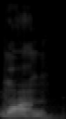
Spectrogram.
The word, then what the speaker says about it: Wang: especially big treat because garrett wong pronounced wa and g garrett wang from Star Trek Voyager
